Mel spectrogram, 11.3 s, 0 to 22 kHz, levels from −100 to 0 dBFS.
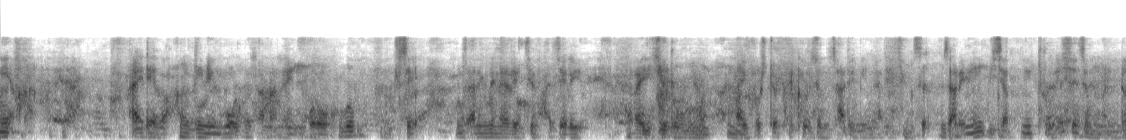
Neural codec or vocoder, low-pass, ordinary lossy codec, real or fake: codec, 24 kHz, 3 kbps, HILCodec; 7.2 kHz; none; fake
